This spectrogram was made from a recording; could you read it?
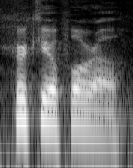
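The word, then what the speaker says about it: Hercule Poirot: Yeah, because I can never pronounce that guy's name. The Hercule Poro, like Hercule Poro. – That's it.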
